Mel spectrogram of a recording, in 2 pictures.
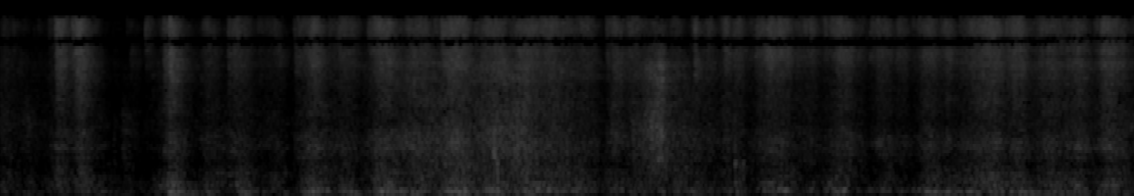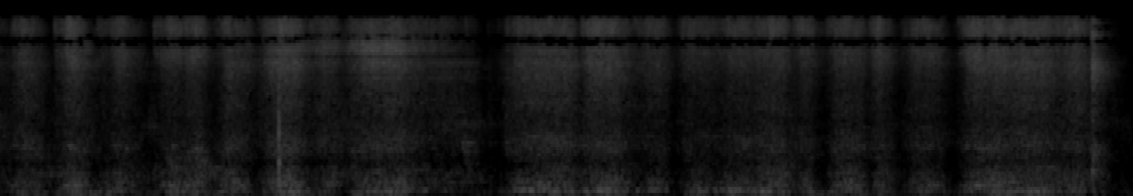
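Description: Paint roller rolling paint onto a wall in repeated up-and-down strokes: a faint, soft rubbing hiss that swells and fades with each stroke.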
